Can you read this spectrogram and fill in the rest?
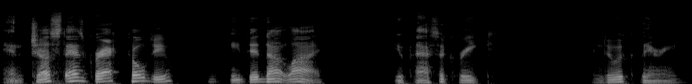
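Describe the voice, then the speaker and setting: A man's voice: fairly low pitch, expressive, slow pace, no echo, studio quality. A man acting as game master, casually narrating a tabletop game and talking with the players.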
